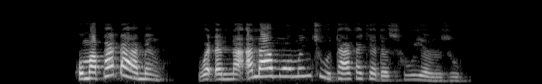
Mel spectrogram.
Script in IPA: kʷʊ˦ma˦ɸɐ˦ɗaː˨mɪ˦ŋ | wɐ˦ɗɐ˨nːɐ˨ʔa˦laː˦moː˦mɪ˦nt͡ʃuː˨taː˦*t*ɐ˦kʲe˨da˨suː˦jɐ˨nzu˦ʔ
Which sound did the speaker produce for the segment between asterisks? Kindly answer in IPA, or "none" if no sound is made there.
k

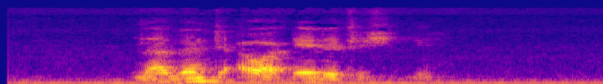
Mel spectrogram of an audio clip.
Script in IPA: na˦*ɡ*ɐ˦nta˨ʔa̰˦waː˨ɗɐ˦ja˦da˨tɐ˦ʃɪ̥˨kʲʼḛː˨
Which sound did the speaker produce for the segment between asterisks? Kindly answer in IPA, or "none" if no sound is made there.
ɡ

